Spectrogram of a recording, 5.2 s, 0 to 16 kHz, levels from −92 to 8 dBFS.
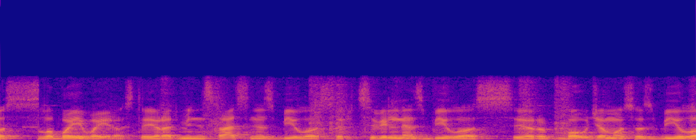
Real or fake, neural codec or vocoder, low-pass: real; none; 7.2 kHz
